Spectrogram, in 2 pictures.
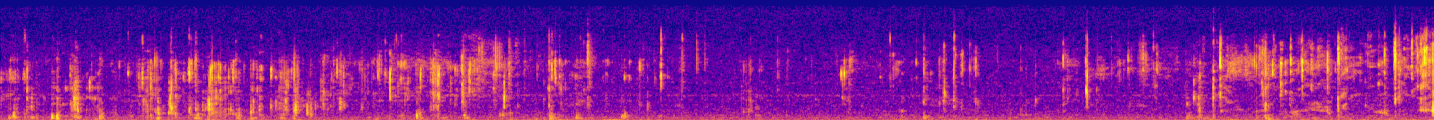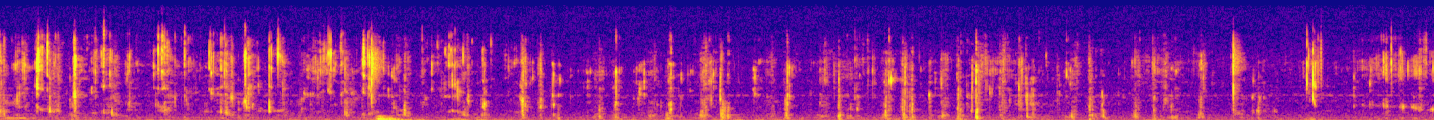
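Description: Close-up chewing of soft jelly candies: wet, sticky mouth clicks and squelches in an irregular stream. It eases off for a few seconds about a third of the way in, then gets busier with crackly handling as a jelly candy is pulled apart with gloved fingers. There is a single dull thump about two-thirds of the way through.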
